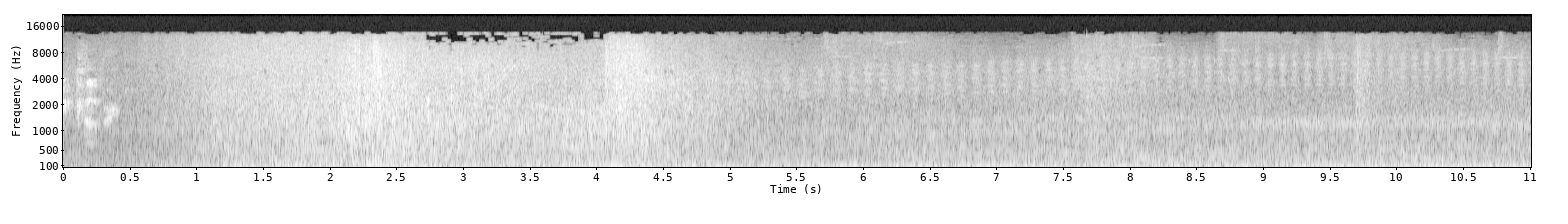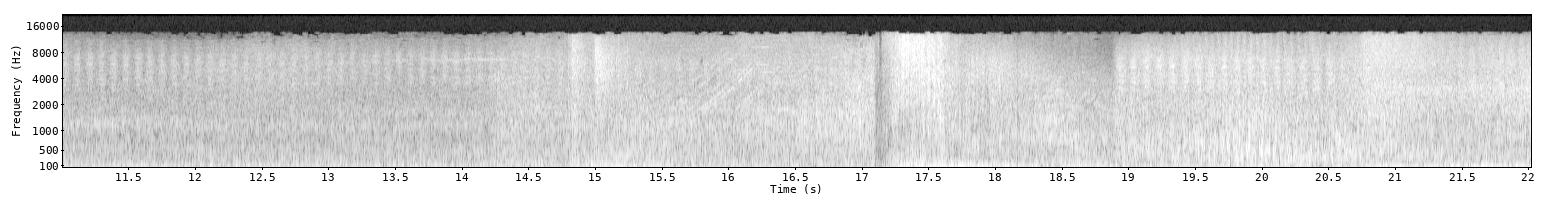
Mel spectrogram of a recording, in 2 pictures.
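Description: A hovering vehicle's engine hums and roars steadily.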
